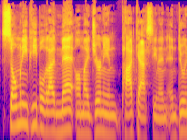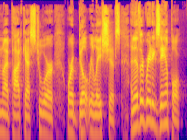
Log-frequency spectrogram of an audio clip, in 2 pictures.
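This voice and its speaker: A young adult man with an Iowa accent, hosting his own podcast and talking through his journey in an excitable, fast-when-excited way. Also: mid-range voice. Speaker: podcast host. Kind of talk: reflective solo podcast monologue.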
